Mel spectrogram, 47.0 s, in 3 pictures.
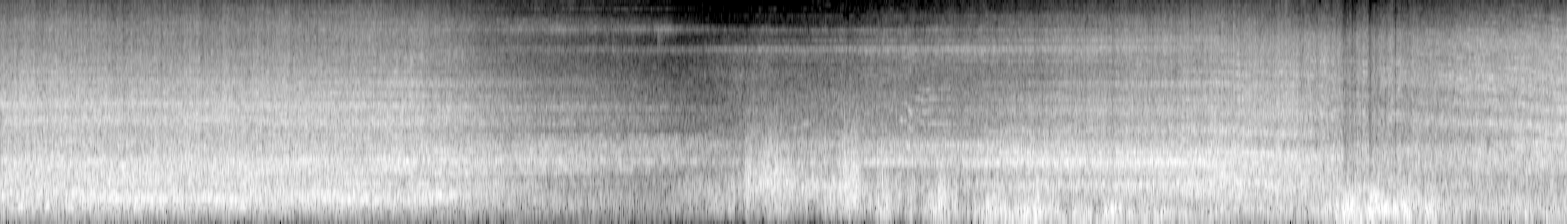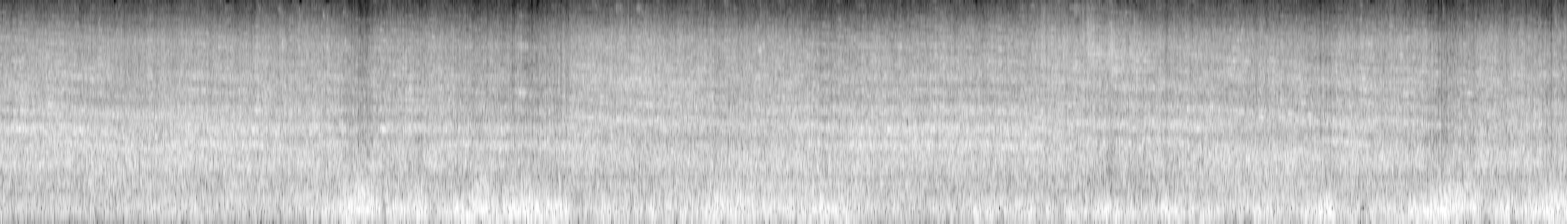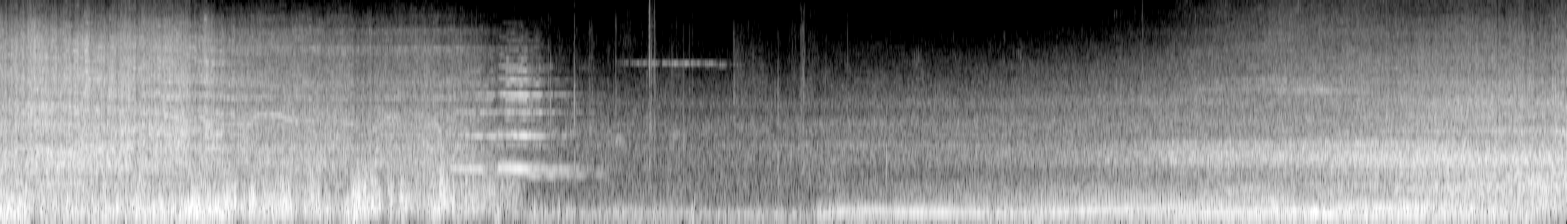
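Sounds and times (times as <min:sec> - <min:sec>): clickety-clack over rail joints: 0:00.0 - 0:04.4, 0:11.1 - 0:40.4
freight train wheels on rails: 0:00.0 - 0:47.0
brief pitched tone: 0:04.8 - 0:08.4.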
